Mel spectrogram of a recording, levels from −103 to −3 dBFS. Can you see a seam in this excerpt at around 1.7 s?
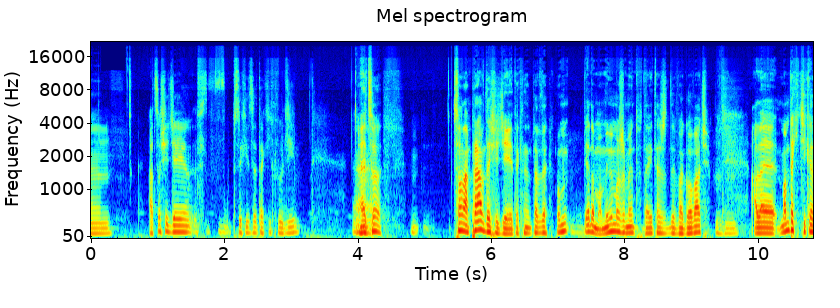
yes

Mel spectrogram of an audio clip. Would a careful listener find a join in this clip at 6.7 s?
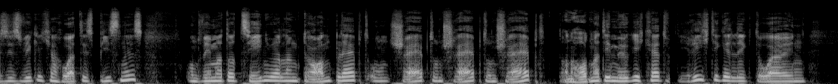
yes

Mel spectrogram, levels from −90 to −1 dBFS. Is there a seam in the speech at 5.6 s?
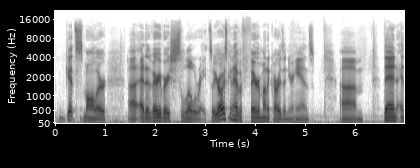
no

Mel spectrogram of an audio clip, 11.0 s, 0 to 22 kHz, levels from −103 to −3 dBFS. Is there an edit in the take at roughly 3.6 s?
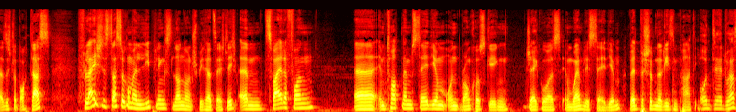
yes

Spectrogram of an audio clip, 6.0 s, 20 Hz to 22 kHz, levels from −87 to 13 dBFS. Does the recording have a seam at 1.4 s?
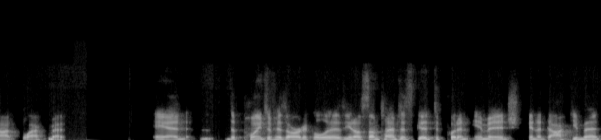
yes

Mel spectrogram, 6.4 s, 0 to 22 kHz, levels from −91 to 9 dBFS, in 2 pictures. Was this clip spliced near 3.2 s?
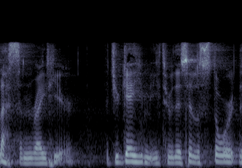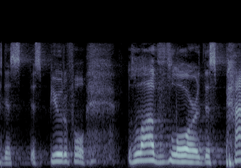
yes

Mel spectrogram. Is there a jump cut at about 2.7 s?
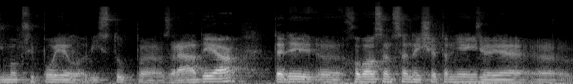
no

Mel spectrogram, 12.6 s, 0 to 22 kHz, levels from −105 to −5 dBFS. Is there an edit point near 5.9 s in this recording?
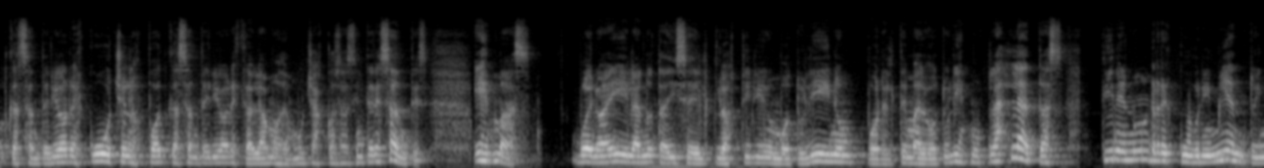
no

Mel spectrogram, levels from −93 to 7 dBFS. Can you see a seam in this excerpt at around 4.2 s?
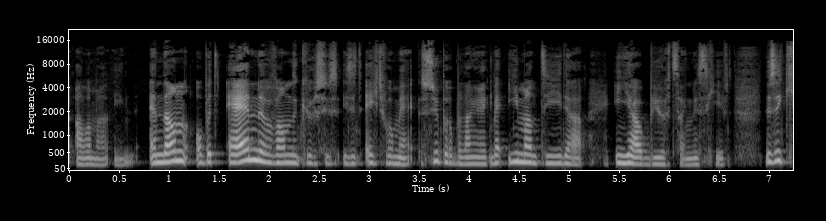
yes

